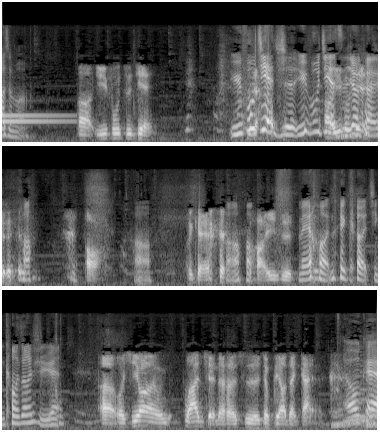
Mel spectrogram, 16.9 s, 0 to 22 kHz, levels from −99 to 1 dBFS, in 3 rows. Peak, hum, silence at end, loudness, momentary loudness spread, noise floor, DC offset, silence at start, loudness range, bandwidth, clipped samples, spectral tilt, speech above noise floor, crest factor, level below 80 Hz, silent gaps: 0 dBFS; none; 0 s; -20 LUFS; 15 LU; -47 dBFS; under 0.1%; 0 s; 7 LU; 11.5 kHz; under 0.1%; -4 dB/octave; 26 dB; 22 dB; -56 dBFS; none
